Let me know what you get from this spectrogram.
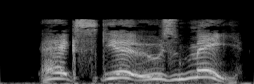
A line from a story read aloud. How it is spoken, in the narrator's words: shouted Harry at the top of his lungs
